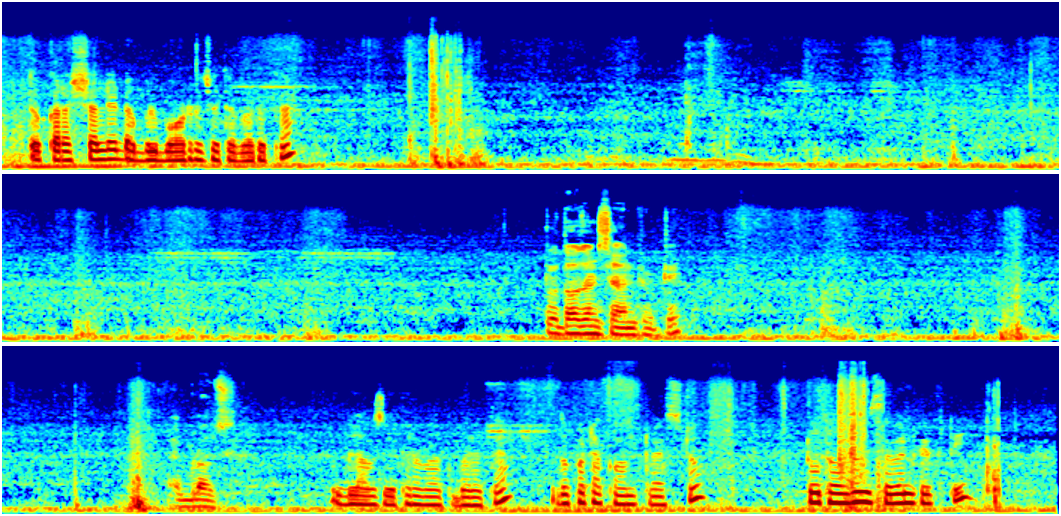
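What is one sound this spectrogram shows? Silk fabric rustles and swishes as it is spread out.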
